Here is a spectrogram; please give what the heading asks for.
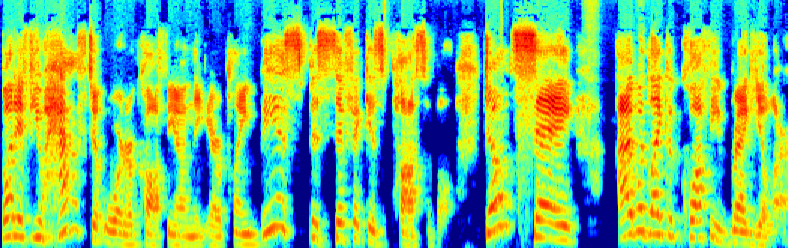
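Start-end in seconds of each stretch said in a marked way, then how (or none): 6.2-7.9 swooping New York accent. Ordering coffee on an airplane, in a new york accent. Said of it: "That's my New York accent".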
